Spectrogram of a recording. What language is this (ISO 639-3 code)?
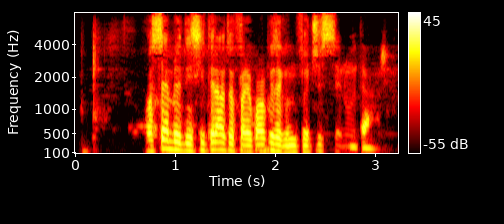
ita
